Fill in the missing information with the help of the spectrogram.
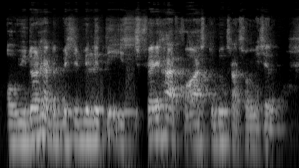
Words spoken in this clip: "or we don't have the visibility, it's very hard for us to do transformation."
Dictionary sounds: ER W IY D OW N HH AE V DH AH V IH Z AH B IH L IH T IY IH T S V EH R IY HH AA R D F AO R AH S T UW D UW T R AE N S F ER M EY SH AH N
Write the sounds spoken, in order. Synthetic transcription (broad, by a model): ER W IY D OW N HH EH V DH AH P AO S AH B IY L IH T IY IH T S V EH R IY HH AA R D F AO R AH S T UW D UW T R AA N S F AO M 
